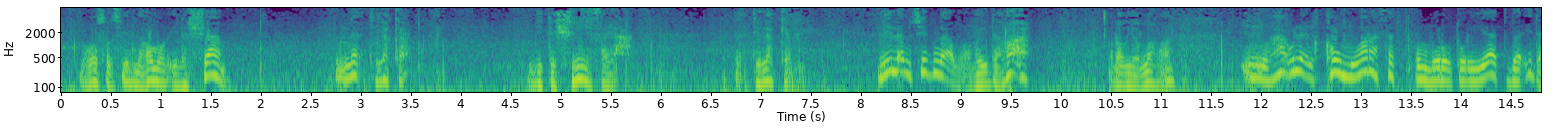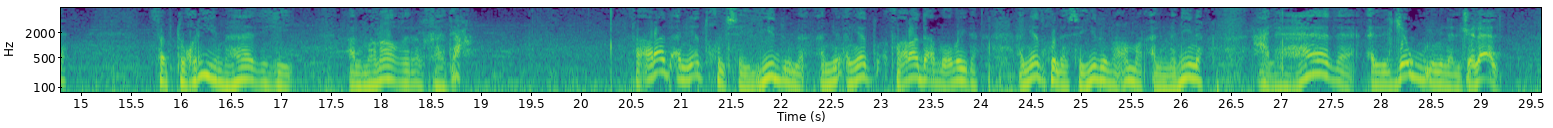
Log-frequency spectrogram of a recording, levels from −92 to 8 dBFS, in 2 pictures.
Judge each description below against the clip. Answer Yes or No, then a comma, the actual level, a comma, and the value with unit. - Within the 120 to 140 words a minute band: No, average, 105 wpm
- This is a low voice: Yes, low, 120 Hz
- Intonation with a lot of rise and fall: Yes, wide, 6.2 semitones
